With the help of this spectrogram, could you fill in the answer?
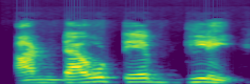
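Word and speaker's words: undoubtedly: কিন্তু বলে থাকি আনডাউটেডলি এখানে বিটি কিন্তু সাইলেন্ট থাকবে দেখেন আনডাউটেডলি এখানে বি আছে কিন্তু বিটি হচ্ছে সাইলেন্ট লেটার আমরা বলি না সন্দেহ ভাবে এটা প্রমাণিত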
